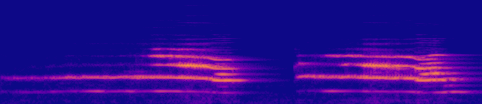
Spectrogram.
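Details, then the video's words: Female cat in heat, possibly Persian, utters two long wailing meows, each building slowly in loudness over about two seconds before breaking off, separated by a brief pause. "cat in heat sounds female"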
